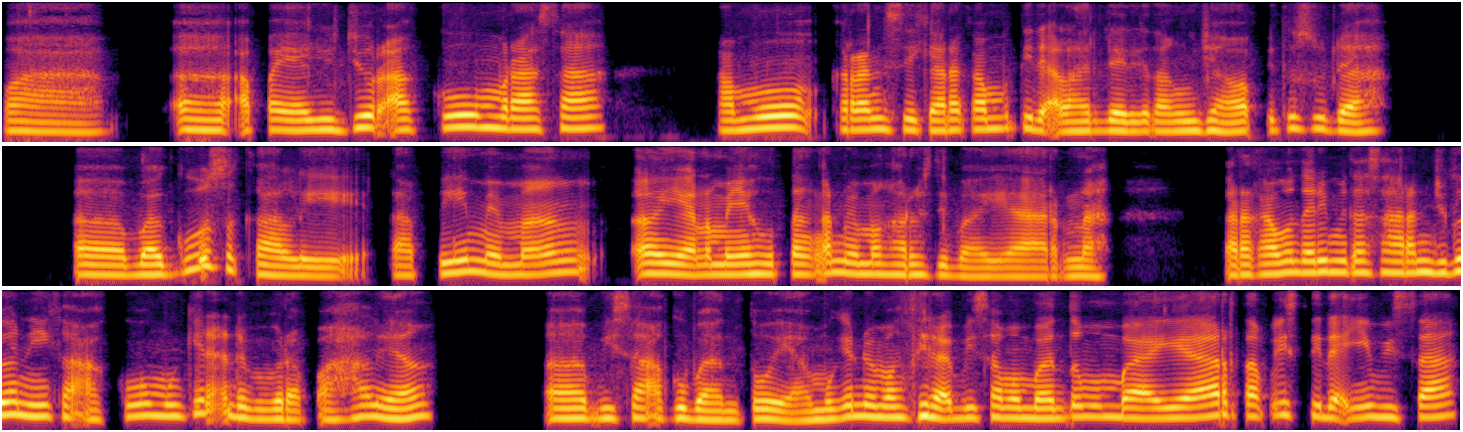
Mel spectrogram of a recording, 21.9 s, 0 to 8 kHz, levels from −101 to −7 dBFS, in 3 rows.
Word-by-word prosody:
Wah, 150 Hz, -3 st, -4 dB, 0.4 s
eee, 175 Hz, -1 st, 0 dB
apa -, -, -5 dB
ya, 170 Hz, -, +1 dB
jujur 180 Hz, +5 st, +1 dB
aku 210 Hz, +5 st, +2 dB
merasa 200 Hz, 0 st, +1 dB, 0.5 s
kamu 200 Hz, +5 st, +3 dB
keren 185 Hz, +1 st, +1 dB
sih 180 Hz, 0 st, -3 dB
karena 175 Hz, +1 st, 0 dB
kamu 190 Hz, +2 st, -1 dB
tidak 200 Hz, -4 st, -1 dB
lari 160 Hz, +1 st, 0 dB
dari 155 Hz, -2 st, +3 dB
tanggung 160 Hz, +1 st, 0 dB
jawab. 160 Hz, -1 st, 0 dB
Itu 195 Hz, +4 st, -5 dB
sudah, 165 Hz, -5 st, -1 dB, 0.8 s
eee, 165 Hz, -2 st, +2 dB
bagus 170 Hz, -, +1 dB
sekali. 150 Hz, -4 st, -1 dB, 0.2 s
Tapi 185 Hz, +7 st, -2 dB
memang, 180 Hz, +4 st, -1 dB, 0.2 s
eee, 180 Hz, -1 st, +4 dB
yang 160 Hz, -, +2 dB
namanya 170 Hz, +2 st, +2 dB
hutang 175 Hz, -1 st, -1 dB
kan -, -, +1 dB
memang 175 Hz, -1 st, 0 dB
harus 170 Hz, 0 st, -1 dB
dibayar. 140 Hz, -3 st, -3 dB
Nah, 140 Hz, -1 st, -2 dB, 0.6 s
karena 170 Hz, +1 st, +2 dB
kamu 180 Hz, +2 st, +3 dB
tadi 200 Hz, -, +4 dB
minta 205 Hz, -1 st, +1 dB
saran 200 Hz, 0 st, 0 dB
juga 225 Hz, +4 st, +3 dB
nih 200 Hz, -1 st, +1 dB
ke -, -, -3 dB
aku. 195 Hz, +8 st, -3 dB
Mungkin 210 Hz, +4 st, -1 dB
ada 185 Hz, -, +1 dB
beberapa 155 Hz, -2 st, -2 dB
hal 180 Hz, +6 st, -2 dB
yang, 175 Hz, 0 st, +2 dB, 0.6 s
eee, 170 Hz, 0 st, +2 dB
bisa 170 Hz, +1 st, -2 dB
aku 175 Hz, +1 st, 0 dB
bantu 150 Hz, 0 st, 0 dB
ya. 140 Hz, 0 st, -2 dB
Mungkin 165 Hz, +6 st, 0 dB
memang 190 Hz, -2 st, +2 dB
tidak 185 Hz, -6 st, +3 dB
bisa 175 Hz, +2 st, -1 dB
membantu 175 Hz, +1 st, +1 dB
membayar, 180 Hz, +2 st, +2 dB
tapi 215 Hz, +1 st, -3 dB
setidaknya 190 Hz, -3 st, -2 dB
bisa, 190 Hz, 0 st, 0 dB
175 Hz, 165 wpm, -19 LUFS, 165-195 Hz, 0.8 s, eee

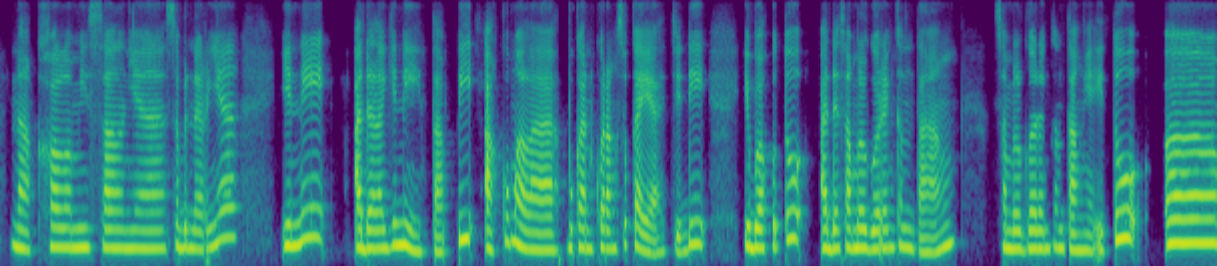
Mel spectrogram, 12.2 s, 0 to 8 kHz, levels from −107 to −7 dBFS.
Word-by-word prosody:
Nah, 210 Hz, -3 st, +1 dB
kalau 220 Hz, -1 st, 0 dB
misalnya 210 Hz, -1 st, 0 dB
sebenarnya 230 Hz, +8 st, -2 dB, 0.4 s
ini 285 Hz, +8 st, +1 dB, 0.2 s
ada 210 Hz, -1 st, +3 dB
lagi 205 Hz, +4 st, +1 dB
nih, 210 Hz, -8 st, +2 dB
tapi 170 Hz, -, 0 dB
aku 215 Hz, +5 st, 0 dB
malah 190 Hz, -7 st, +2 dB
bukan 210 Hz, -1 st, -1 dB
kurang 205 Hz, -2 st, 0 dB
suka 240 Hz, -2 st, -1 dB
ya, 165 Hz, -5 st, -1 dB
jadi 175 Hz, +8 st, -2 dB, 0.5 s
ibu 225 Hz, -1 st, +5 dB
aku 215 Hz, +2 st, 0 dB
tuh 310 Hz, +1 st, +1 dB, 0.3 s
ada 205 Hz, -1 st, +3 dB
sambel 210 Hz, 0 st, +2 dB
goreng 210 Hz, +1 st, +1 dB
kentang. 210 Hz, -, -2 dB, 0.4 s
Sambel 205 Hz, -3 st, +1 dB
goreng 205 Hz, +1 st, +1 dB
kentangnya 190 Hz, -4 st, -1 dB
itu, 305 Hz, -, +1 dB, 0.2 s
mmm, 270 Hz, +1 st, +6 dB
210 Hz, 140 wpm, -23 LUFS, 200-240 Hz, 0.5 s, mmm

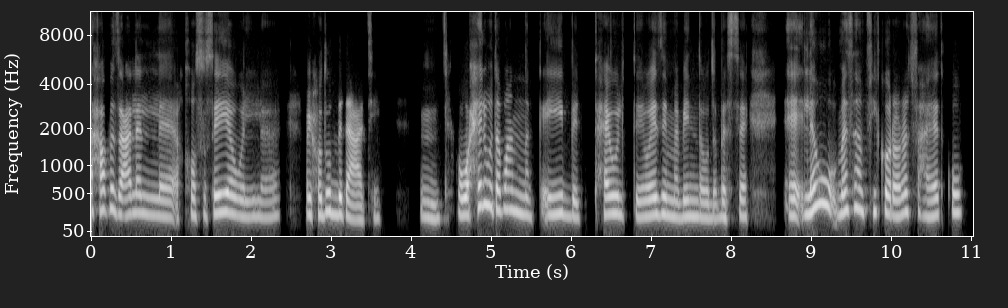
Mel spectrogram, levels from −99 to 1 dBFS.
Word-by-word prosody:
حافِظ 275 Hz, -1 st, +1 dB
على 225 Hz, +3 st, +3 dB
ال 220 Hz, -3 st, -3 dB
الخصوصية 215 Hz, +5 st, 0 dB
وال 200 Hz, -1 st, -5 dB, 0.3 s
الحدود 220 Hz, +2 st, +1 dB
بتاعتي. 185 Hz, -4 st, 0 dB, 0.5 s
إمم. 185 Hz, -3 st, -5 dB, 0.2 s
هو 220 Hz, +1 st, +6 dB
حلو 325 Hz, +7 st, +3 dB
طبعًا 285 Hz, -1 st, +1 dB
إنك 225 Hz, -6 st, -2 dB
إيه، 225 Hz, +2 st, 0 dB
بتحاول 220 Hz, +5 st, 0 dB
توازِن 210 Hz, +2 st, 0 dB
ما 195 Hz, -2 st, -2 dB
بين 200 Hz, +1 st, -1 dB
ده 190 Hz, -, -2 dB
وده، 175 Hz, -1 st, -3 dB
بس 190 Hz, +2 st, -5 dB
آآ 200 Hz, -, -2 dB, 0.7 s
لو 305 Hz, +7 st, +5 dB
مثلًا 270 Hz, +5 st, +1 dB
في 255 Hz, 0 st, -5 dB
قرارات 245 Hz, 0 st, +2 dB
في 265 Hz, -, -12 dB
حياتكم 220 Hz, +4 st, -2 dB
220 Hz, 145 wpm, -23 LUFS, 200-245 Hz, 0.7 s, هو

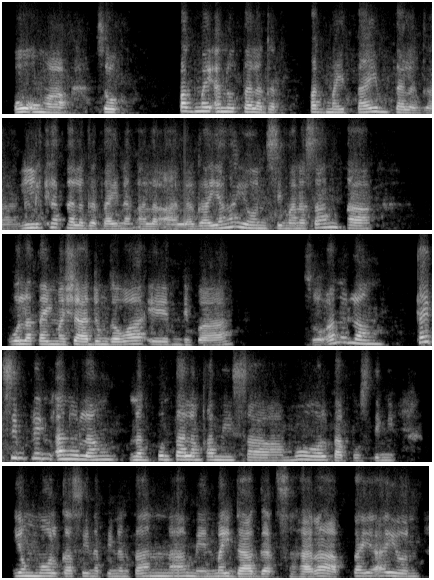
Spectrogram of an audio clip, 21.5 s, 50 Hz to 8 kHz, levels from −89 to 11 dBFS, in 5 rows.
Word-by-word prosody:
oo 245 Hz, 0 st, +9 dB
nga, 190 Hz, -3 st, 0 dB, 0.3 s
so 215 Hz, -2 st, +3 dB, 0.6 s
'pag 285 Hz, -1 st, +6 dB
may 280 Hz, 0 st, +5 dB
ano 255 Hz, 0 st, +3 dB
talaga, 215 Hz, -4 st, +1 dB, 0.3 s
'pag 230 Hz, -2 st, 0 dB
may 210 Hz, 0 st, -2 dB
time 230 Hz, +2 st, +1 dB
talaga 175 Hz, -5 st, -3 dB
lilikha 250 Hz, +4 st, -1 dB
talaga 200 Hz, -3 st, 0 dB
tayo 175 Hz, 0 st, 0 dB
ng 175 Hz, -, -6 dB
ala-ala, 165 Hz, -1 st, -2 dB
gaya 200 Hz, +5 st, +1 dB
ngayon, 235 Hz, -9 st, -1 dB
Semana 195 Hz, -1 st, -4 dB
Santa 245 Hz, -7 st, -1 dB, 0.7 s
wala 225 Hz, 0 st, +4 dB
tayong 215 Hz, -1 st, +1 dB
masyadong 205 Hz, 0 st, +3 dB
gawain 200 Hz, 0 st, +1 dB
'di 175 Hz, -1 st, -10 dB
ba? 170 Hz, +3 st, -1 dB, 0.8 s
So, -, -, -4 dB
ano 330 Hz, +5 st, -1 dB
lang, 245 Hz, -7 st, 0 dB, 0.3 s
kahit 370 Hz, +2 st, +3 dB
simpleng 350 Hz, -4 st, -2 dB
ano 290 Hz, 0 st, +5 dB
lang, 255 Hz, 0 st, +1 dB, 0.2 s
nagpunta 245 Hz, +2 st, +1 dB
lang 240 Hz, -2 st, +3 dB
kami 230 Hz, -1 st, -1 dB
sa 195 Hz, -2 st, -3 dB
mall 245 Hz, +1 st, 0 dB
tapos 190 Hz, -2 st, -4 dB
tini 200 Hz, 0 st, -10 dB, 0.5 s
'yung 230 Hz, -1 st, +3 dB
mall 220 Hz, -1 st, +1 dB
kasi 205 Hz, +1 st, -4 dB
na 200 Hz, -1 st, -8 dB
pinuntahan 200 Hz, +2 st, -5 dB
namin 220 Hz, -4 st, -3 dB
may 210 Hz, 0 st, +2 dB
dagat 190 Hz, 0 st, +3 dB
sa 175 Hz, -, -15 dB
harap, 180 Hz, +1 st, +3 dB
kaya 225 Hz, +2 st, 0 dB
ayon 205 Hz, -4 st, 0 dB
215 Hz, 145 wpm, -21 LUFS, 195-245 Hz, 0.8 s, oo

